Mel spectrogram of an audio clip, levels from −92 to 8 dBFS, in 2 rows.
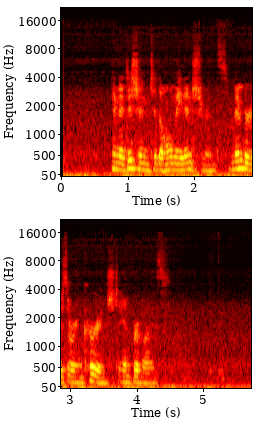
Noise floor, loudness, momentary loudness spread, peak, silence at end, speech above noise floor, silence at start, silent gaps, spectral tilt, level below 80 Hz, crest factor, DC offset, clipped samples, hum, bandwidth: -45 dBFS; -23 LUFS; 13 LU; -6 dBFS; 0.05 s; 22 dB; 0 s; none; -6.5 dB/octave; -42 dBFS; 18 dB; under 0.1%; under 0.1%; none; 12 kHz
